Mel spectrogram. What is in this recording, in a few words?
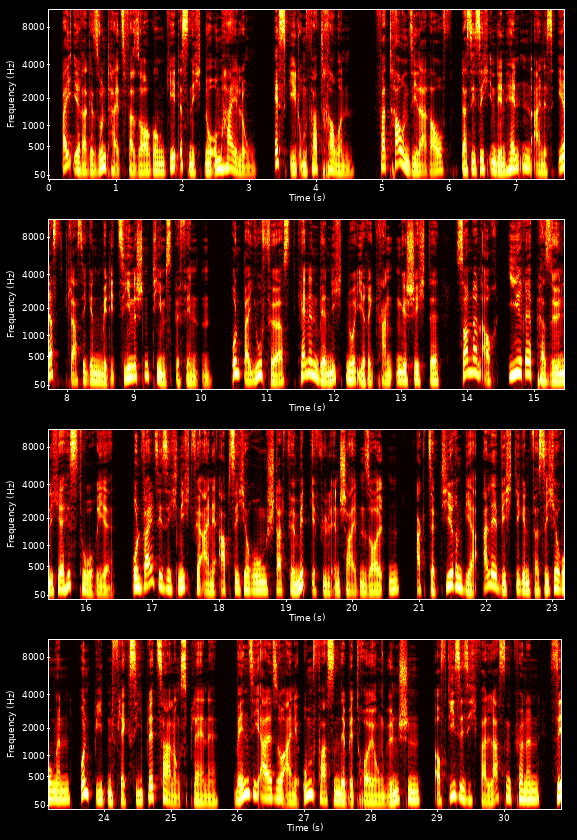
Sincere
